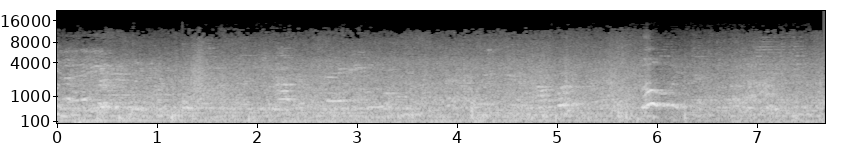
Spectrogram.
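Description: A young child chatters excitedly nearby.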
